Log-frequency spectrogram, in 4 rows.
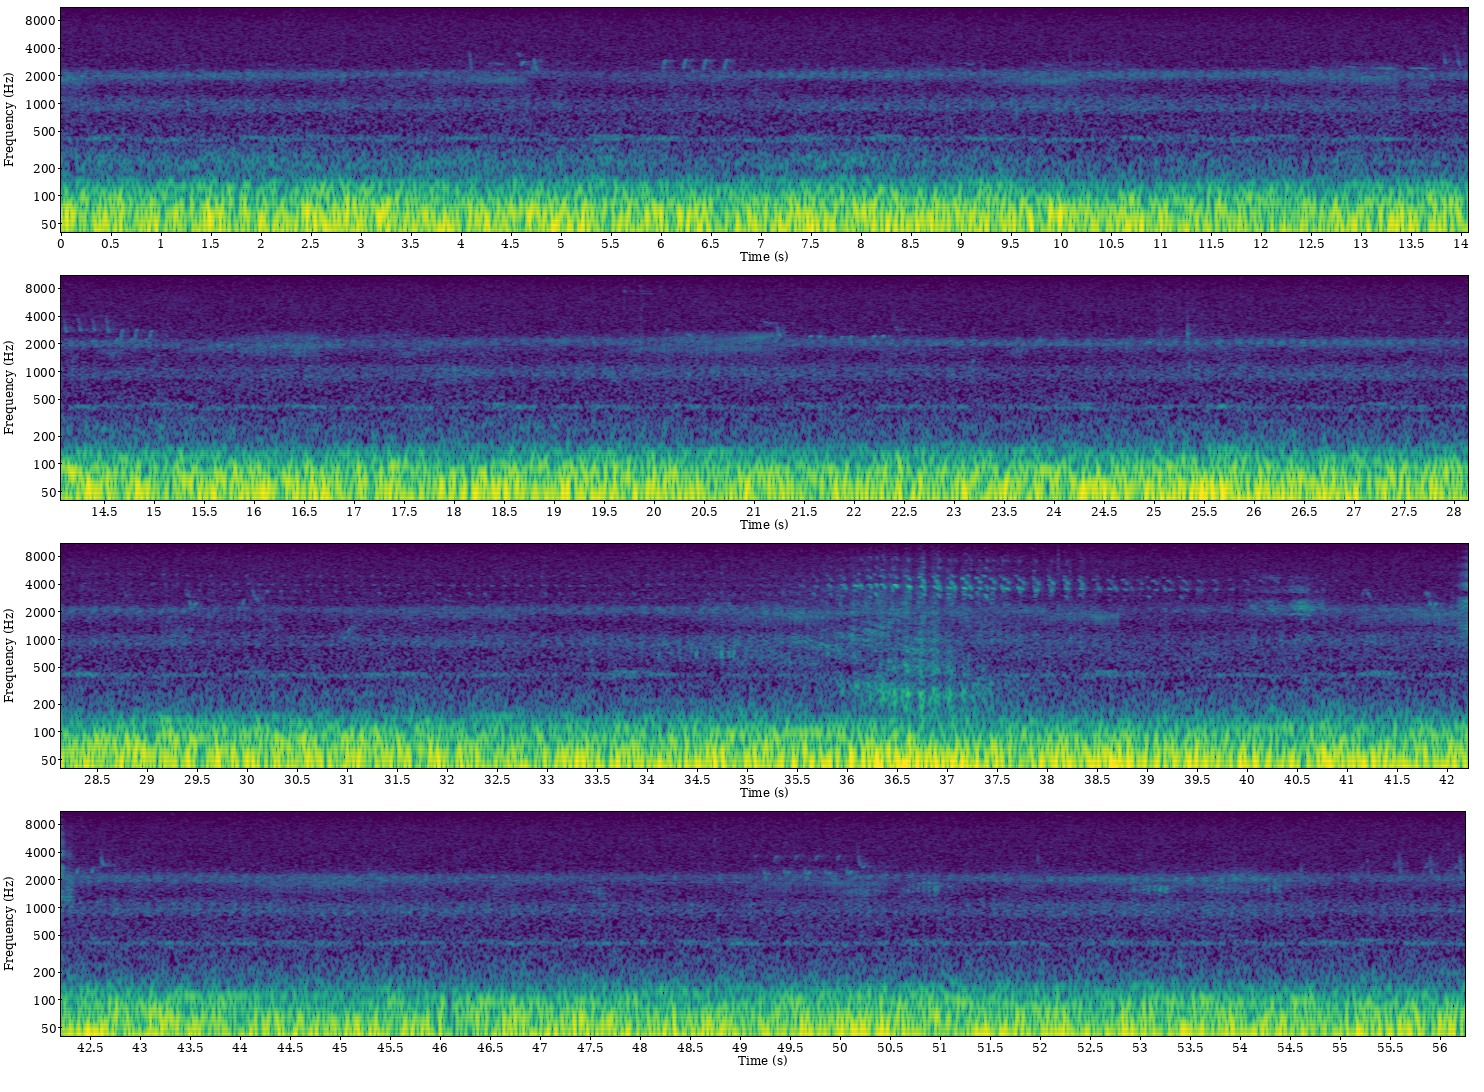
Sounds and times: music in the distance 33.6 - 38.4

